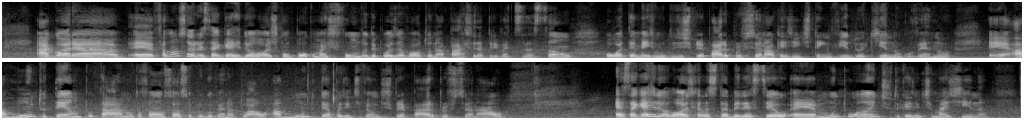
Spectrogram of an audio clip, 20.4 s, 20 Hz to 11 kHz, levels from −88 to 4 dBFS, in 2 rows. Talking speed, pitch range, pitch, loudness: 200 wpm, 230-270 Hz, 245 Hz, -21 LUFS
